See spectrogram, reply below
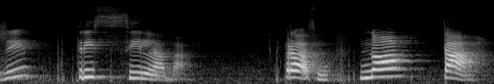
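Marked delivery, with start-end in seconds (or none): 3.6-4.8 two slow, separate syllables. Shown as a demonstration. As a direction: leave a gap between the two pieces. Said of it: "Dois pedacinhos".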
